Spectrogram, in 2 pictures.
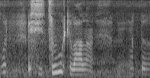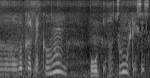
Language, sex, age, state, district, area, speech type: Kashmiri, female, 18-30, Jammu and Kashmir, Bandipora, rural, spontaneous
